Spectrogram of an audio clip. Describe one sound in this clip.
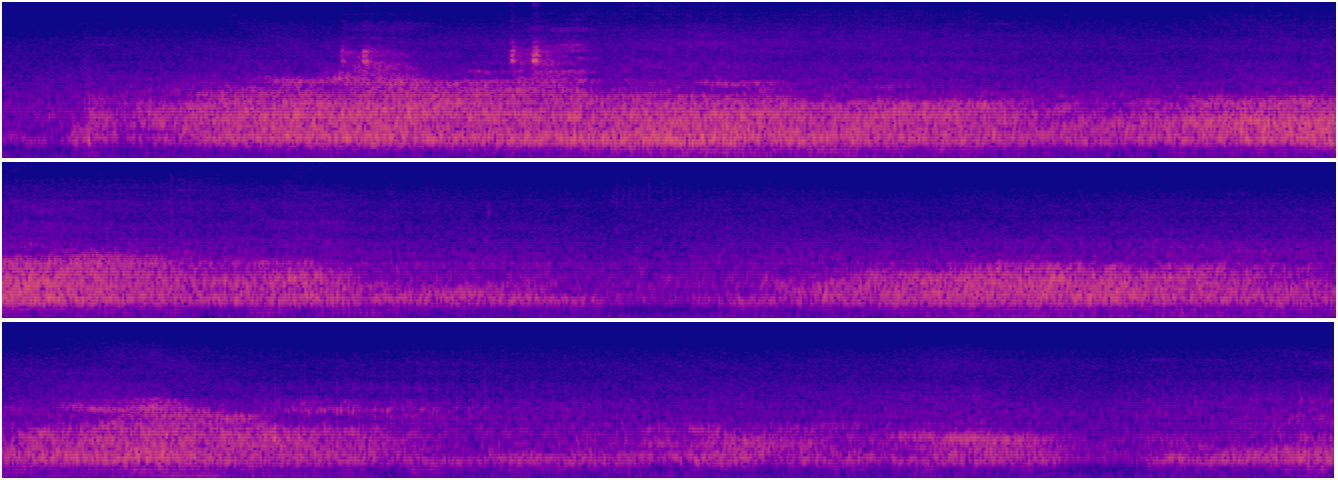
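Traffic passes by on a road outdoors.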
